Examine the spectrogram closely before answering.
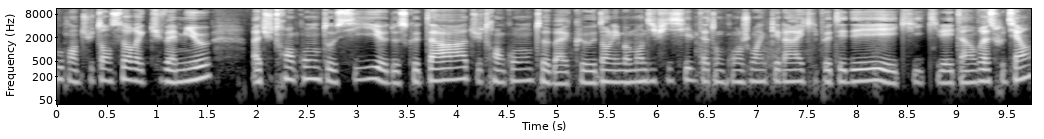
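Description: A woman's very deep, low voice at a moderate pace, in a very clean recording with a silent background and a dry, close sound with no echo. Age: 30s. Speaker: entrepreneur and podcaster. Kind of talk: casual chat.

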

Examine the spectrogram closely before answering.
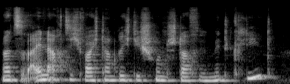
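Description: The speaker is a woman with a somewhat breathy voice. She talks at a fairly slow pace. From Saxony-Anhalt, East Germany. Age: 60s. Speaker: former athlete. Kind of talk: interview testimony.

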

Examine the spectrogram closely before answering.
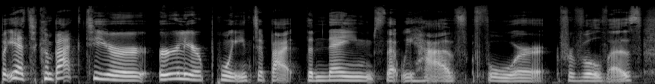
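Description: Fairly low-pitched speech from a woman, with ordinary pitch variation. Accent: Irish. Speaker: writer and journalist. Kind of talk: interview.

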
